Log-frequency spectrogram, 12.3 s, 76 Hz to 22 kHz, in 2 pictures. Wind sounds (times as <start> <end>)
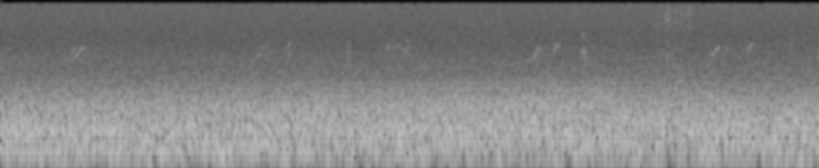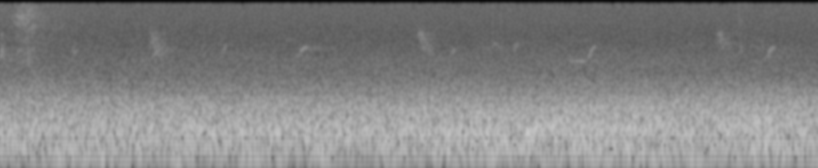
10.9 12.2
